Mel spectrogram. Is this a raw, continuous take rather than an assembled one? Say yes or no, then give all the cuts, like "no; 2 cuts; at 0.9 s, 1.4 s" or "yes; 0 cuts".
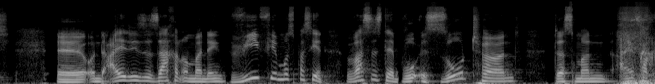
no; 2 cuts; at 2.2 s, 4.0 s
